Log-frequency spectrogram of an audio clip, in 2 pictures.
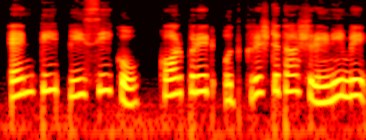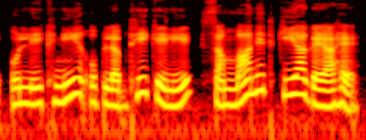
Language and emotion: Hindi, neutral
